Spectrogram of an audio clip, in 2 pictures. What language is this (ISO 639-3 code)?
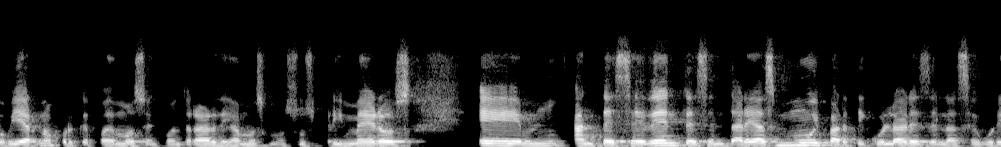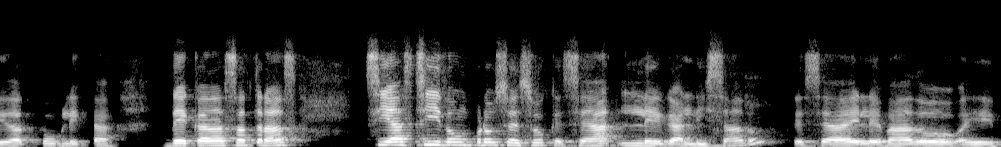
spa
